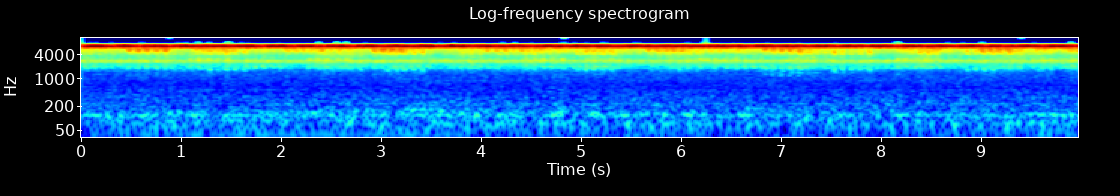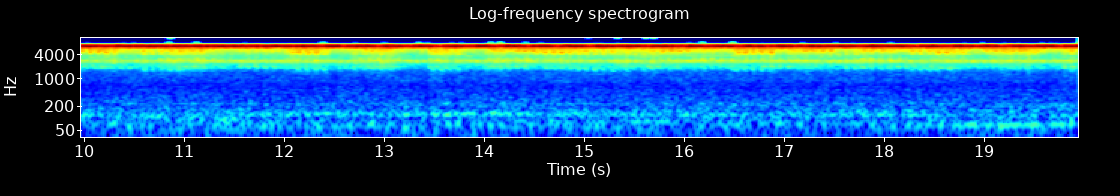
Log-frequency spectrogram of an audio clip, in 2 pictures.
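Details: Cicada chorus of calling males at summer dusk in Georgia, USA, meant to attract females: continuous loud high buzz with a piercing constant tone above, faint rhythmic swells, and a quiet low rumble in the background.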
